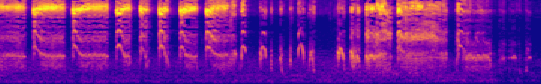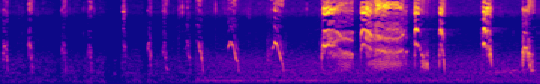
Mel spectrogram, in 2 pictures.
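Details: Squirrels squabbling over seeds: rapid, irregular bursts of sharp, high-pitched squeaks and clicks that thin out midway, go almost quiet around six seconds, then pick up again with brief rising chirps.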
